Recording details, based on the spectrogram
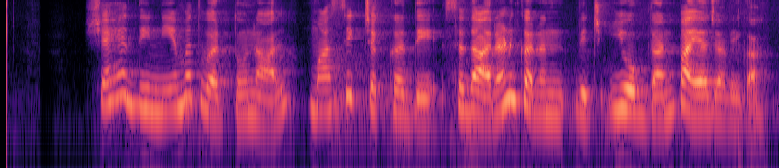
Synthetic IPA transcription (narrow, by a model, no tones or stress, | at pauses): ʃɛɦəɾd̪iːnijəmət̪ʋəɾt̪õːnaːlmaːsɪk̚t͡ʃəkːəɾd̪eːsəd̪aːɾəɳ̃kəɾənʋɪt͡ʃjoːɡ̚d̪aːnpaːjaːd͡ʒaːʋeːɡa̰ː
